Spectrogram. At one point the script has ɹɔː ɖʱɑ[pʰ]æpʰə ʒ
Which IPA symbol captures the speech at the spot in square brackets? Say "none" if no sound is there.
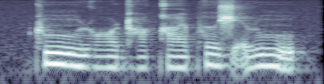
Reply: qʰ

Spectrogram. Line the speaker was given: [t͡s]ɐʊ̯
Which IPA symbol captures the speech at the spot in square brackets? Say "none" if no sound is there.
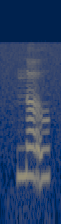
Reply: n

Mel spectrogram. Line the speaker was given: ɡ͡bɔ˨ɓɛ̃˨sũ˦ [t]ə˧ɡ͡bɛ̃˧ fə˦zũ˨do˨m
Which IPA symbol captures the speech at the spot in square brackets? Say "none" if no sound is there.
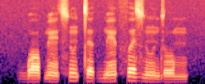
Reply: t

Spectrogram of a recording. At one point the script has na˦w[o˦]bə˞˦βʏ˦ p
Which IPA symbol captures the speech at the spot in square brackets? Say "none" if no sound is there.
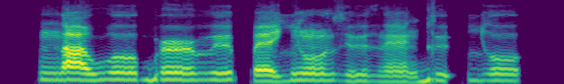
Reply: o˦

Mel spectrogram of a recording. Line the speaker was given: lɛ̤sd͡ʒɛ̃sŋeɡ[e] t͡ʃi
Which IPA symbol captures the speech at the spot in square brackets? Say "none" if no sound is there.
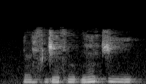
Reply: ẽ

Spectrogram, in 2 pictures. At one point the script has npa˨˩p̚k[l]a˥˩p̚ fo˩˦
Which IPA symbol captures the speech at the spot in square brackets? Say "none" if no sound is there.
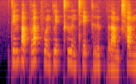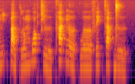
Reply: l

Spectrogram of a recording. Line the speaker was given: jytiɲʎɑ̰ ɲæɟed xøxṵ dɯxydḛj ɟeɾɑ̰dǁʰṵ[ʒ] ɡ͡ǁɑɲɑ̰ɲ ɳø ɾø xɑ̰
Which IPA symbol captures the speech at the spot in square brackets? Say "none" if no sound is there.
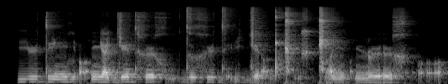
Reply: ʃ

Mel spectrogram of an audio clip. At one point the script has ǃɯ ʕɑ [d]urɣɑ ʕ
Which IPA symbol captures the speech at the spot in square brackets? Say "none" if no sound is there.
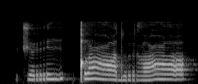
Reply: d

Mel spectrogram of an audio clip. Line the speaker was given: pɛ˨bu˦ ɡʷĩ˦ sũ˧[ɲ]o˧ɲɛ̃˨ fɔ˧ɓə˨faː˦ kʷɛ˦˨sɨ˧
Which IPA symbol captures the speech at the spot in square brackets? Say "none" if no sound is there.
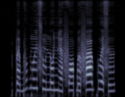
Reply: n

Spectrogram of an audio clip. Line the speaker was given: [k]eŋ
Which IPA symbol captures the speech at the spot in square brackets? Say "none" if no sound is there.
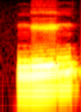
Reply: ŋ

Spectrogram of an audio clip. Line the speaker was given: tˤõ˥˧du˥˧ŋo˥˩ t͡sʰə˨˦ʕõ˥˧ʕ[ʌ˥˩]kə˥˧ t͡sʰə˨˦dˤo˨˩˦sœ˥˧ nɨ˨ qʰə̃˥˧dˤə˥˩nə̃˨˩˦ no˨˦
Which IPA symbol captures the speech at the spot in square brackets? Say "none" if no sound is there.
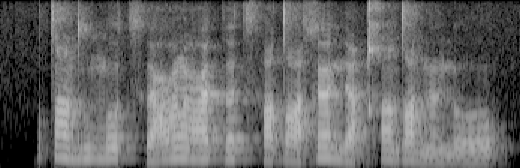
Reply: ə˥˩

